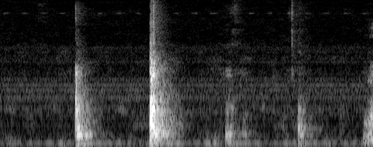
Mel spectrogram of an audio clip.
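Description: Plastic wrestling action figures knocking against a toy wrestling ring as they are handled: two sharp knocks half a second apart, the second much the loudest, then two fainter ones.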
